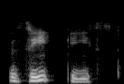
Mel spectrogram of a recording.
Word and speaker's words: Zeitgeist: Zeitge beast. What? How do you say that? Z E I T G E I S T Z Zeitgeist.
